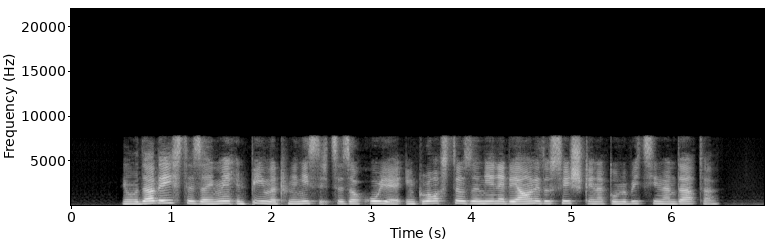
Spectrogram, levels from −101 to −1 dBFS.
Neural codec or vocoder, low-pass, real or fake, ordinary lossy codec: codec, 16 kHz, 0.5 kbps, FunCodec, trained on Chinese and English, 25 frames a second; none; fake; none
